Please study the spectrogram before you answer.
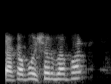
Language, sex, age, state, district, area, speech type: Bengali, male, 45-60, West Bengal, Malda, rural, conversation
